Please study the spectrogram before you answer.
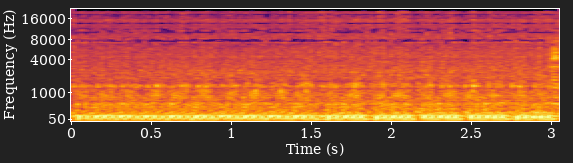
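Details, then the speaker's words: Salvage Cadillac Cimarron 2.8 at idle: rapid low puffing pulses about three a second, fairly uneven chuff over the idle; exhaust leak. "you hear it definitely has an exhaust leak i just noticed that"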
